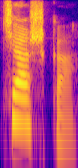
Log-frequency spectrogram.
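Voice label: "чашка" Komi, female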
